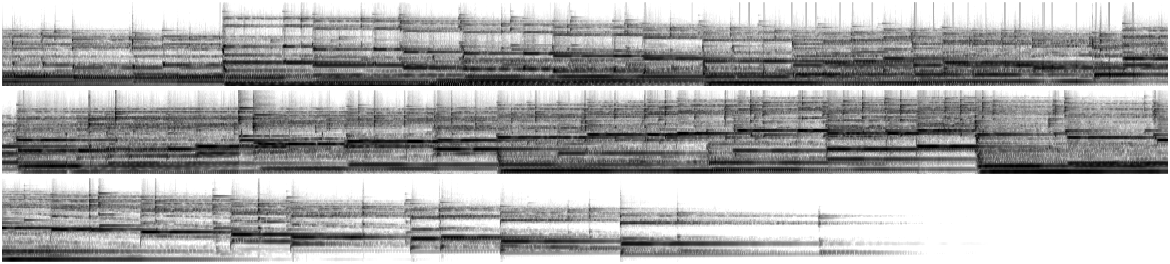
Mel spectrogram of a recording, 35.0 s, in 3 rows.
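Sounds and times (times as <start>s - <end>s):
music box: 0.5s - 31.8s.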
